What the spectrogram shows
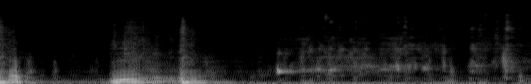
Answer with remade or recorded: remade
